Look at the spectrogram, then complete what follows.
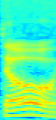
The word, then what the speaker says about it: though: So the word though here, this is how we pronounce it. This is the vowel, the nucleus. There's no consonant following it, so it's an open syllable. We don't care about the spelling, okay? Because GH here is not pronounced.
